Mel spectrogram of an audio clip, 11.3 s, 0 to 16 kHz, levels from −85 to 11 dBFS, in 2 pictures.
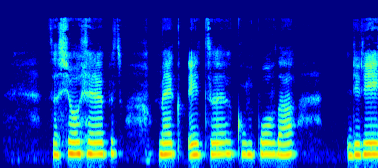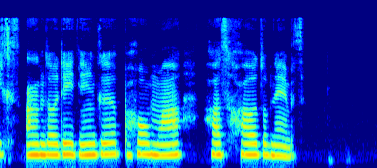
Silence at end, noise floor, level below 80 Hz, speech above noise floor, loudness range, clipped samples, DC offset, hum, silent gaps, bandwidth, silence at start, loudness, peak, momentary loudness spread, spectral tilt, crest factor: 1.15 s; -69 dBFS; -68 dBFS; 46 dB; 4 LU; under 0.1%; under 0.1%; none; none; 11.5 kHz; 0.8 s; -23 LUFS; -8 dBFS; 9 LU; -6.5 dB/octave; 14 dB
